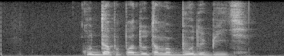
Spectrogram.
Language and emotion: Russian, angry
